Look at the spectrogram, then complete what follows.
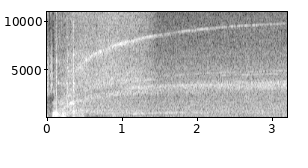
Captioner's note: sound of sawing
